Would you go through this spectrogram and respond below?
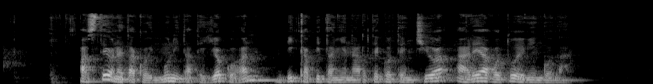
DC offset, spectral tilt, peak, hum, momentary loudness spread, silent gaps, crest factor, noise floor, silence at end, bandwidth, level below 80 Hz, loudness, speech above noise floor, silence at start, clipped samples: under 0.1%; -5 dB/octave; -8 dBFS; none; 8 LU; none; 18 dB; -76 dBFS; 0.7 s; 11.5 kHz; -58 dBFS; -25 LUFS; 52 dB; 0.5 s; under 0.1%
